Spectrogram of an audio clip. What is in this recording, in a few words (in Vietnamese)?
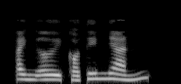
Nhac chuong Anh oi co tin nhan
